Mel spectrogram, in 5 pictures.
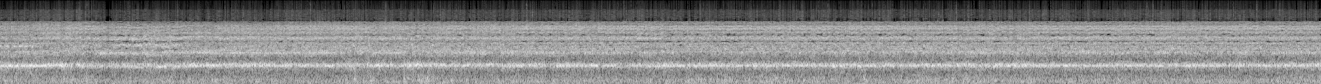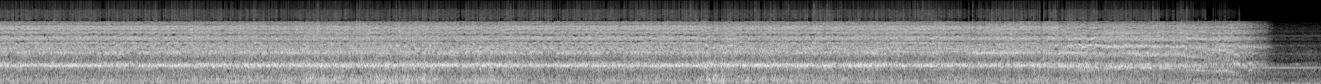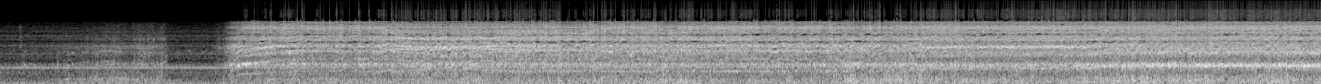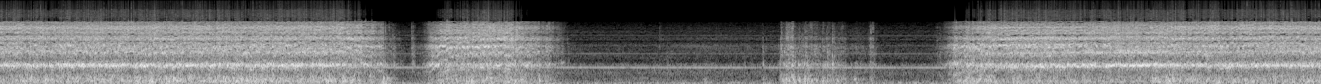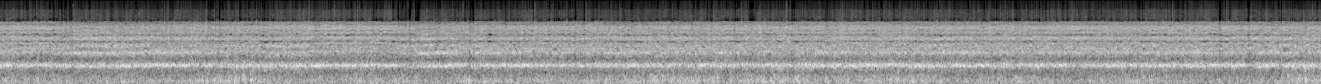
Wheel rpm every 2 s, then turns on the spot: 220, 230, 230, 230, 230, 240, 230, 230, 240, 230, 230, 230, 160, 10, 70, 160, 160, 170, 200, 230, 230, 160, 60, 10, 50, 220, 230, 220, 230, 230, 230, 230, 230.
none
